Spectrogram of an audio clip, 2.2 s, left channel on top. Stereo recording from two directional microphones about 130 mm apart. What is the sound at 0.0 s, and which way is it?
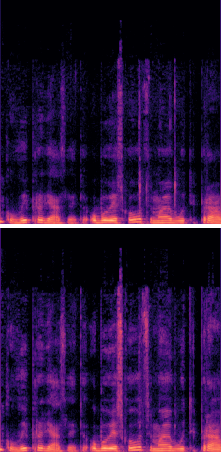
Speech, 40° right (ahead or behind).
